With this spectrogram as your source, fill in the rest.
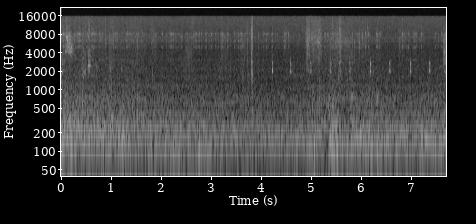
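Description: A car making a left turn on a driving lesson, its engine and road rumble heard as a steady loud drone from inside the cabin, with a few faint ticking sounds over it.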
